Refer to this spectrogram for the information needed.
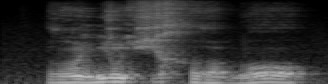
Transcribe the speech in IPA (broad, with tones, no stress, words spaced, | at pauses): ðˤũ˩˧˩ ɟũ˥˨çɨ˧˥˧xðˤʉ˩˧˩b o˧˥˧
